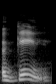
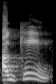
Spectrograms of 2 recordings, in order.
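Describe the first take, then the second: First: The first vowel is a short, reduced vowel. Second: The first vowel is a full, open vowel. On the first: The speaker calls it right. "It is again, a" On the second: The speaker calls it wrong. "again എന്നല്ല നമ്മൾ പറയുന്നത്"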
